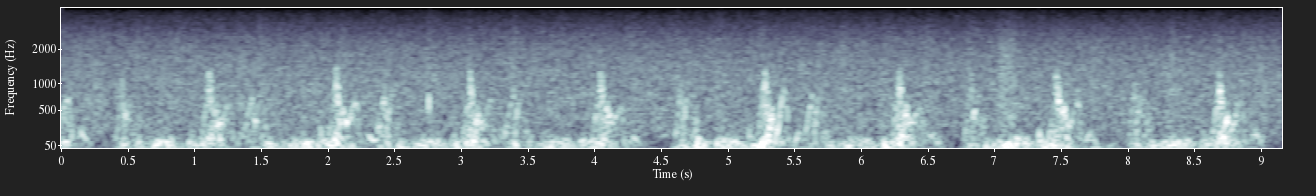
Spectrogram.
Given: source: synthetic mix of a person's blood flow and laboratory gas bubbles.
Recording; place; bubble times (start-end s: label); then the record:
Doppler ultrasound of blood flow; precordium
2.37-2.48 s: bubbles
2.72-2.84 s: bubbles
From the record:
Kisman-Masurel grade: 123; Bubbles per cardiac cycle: 1 to 2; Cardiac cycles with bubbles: 10 to 50%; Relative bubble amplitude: loud (0.450 to 0.775); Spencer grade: 2 (many but less than half of the cardiac periods contain bubble signals, singularly or in groups); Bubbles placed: only in the low amplitude regions of the cardiac cycle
